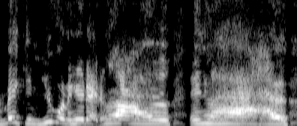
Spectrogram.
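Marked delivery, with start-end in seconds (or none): 1.0-1.7 a loud scraped throat sound; mock raspy grunt. Mocking the lawyer's raspy voice with a loud rasp. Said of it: "it's that raspy". 2.1-2.9 a loud scraped throat sound; mock raspy grunt. Mocking the lawyer's raspy voice with a loud rasp. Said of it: "it's that raspy".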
